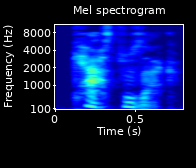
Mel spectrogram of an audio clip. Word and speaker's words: Kasper: It's pronounced Kasper. Very simple, but you gotta practice because it doesn't always roll off the tongue easy.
